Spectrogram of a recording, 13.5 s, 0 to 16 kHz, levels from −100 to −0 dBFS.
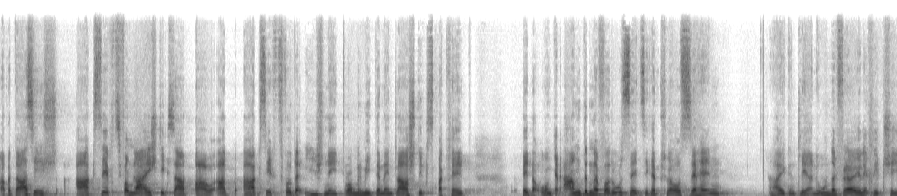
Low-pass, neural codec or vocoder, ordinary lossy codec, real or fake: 14.4 kHz; codec, 44.1 kHz, 2.6 kbps, DAC; none; fake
